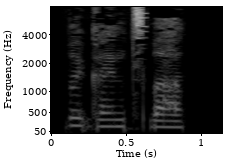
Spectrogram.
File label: "begrenzbar", German; adjectives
